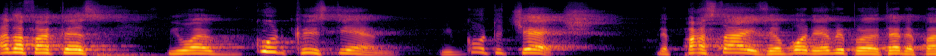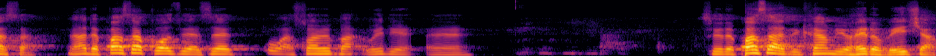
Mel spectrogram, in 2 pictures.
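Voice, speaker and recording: With a Ghanaian accent, a man speaks at a high pitch and a moderate pace, his intonation lively and his loudness swinging widely, with long, frequent pauses. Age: 70s. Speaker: conference speaker, entrepreneur. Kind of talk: motivational talk. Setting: conference stage with audience.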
